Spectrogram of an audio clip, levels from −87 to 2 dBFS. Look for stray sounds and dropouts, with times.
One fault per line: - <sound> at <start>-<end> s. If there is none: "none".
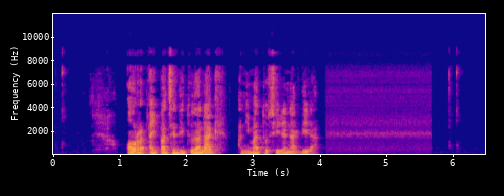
none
